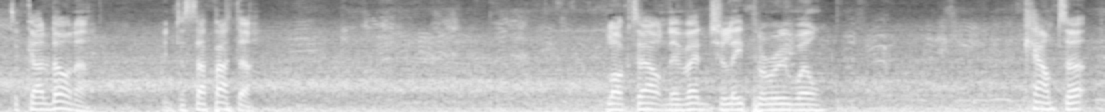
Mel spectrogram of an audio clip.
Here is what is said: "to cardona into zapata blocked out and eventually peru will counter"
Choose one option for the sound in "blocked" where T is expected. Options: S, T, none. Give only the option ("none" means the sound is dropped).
T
